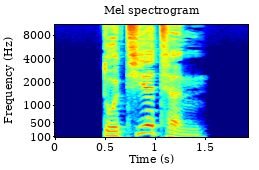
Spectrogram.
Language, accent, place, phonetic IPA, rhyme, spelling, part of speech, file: German, Germany, Berlin, [doˈtiːɐ̯tn̩], -iːɐ̯tn̩, dotierten, adjective / verb, De-dotierten.ogg
- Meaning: inflection of dotiert: 1. strong genitive masculine/neuter singular 2. weak/mixed genitive/dative all-gender singular 3. strong/weak/mixed accusative masculine singular 4. strong dative plural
